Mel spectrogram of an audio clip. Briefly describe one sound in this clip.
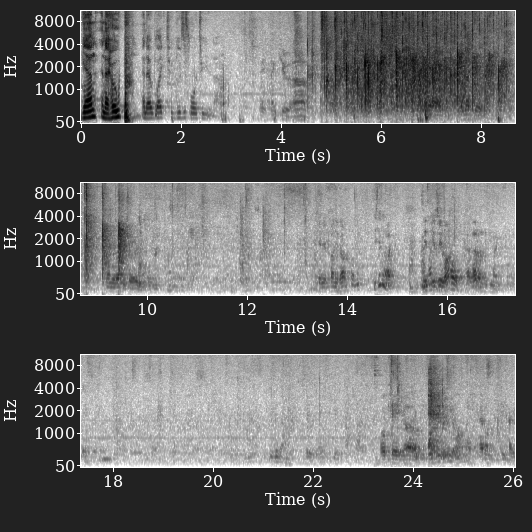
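A man speaks calmly over a microphone to an audience.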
